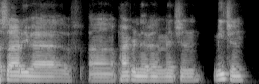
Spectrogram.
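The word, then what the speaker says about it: Michin: On the other side, you have Piper Niven, Meechin is how you say it, Meechin, Yeah, and me too.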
